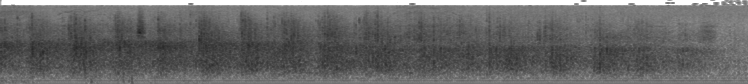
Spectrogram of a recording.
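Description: An audience applauds the Lord steadily, a dense wash of many hands clapping at a fairly even level for several seconds before easing slightly toward the end, with a low hum underneath.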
